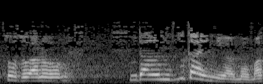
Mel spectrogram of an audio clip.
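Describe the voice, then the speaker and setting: Noticeable background noise fills the recording. Over it, a man talks very fast. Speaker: outdoor podcast host. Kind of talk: casual chat. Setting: cafe.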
